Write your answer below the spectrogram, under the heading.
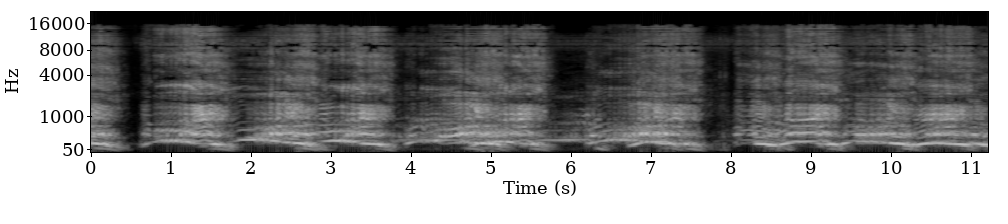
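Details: Lion roaring: a loud, continuous sequence of deep, throaty grunting roars, each a short pulsing heave repeated several times a second, rising and falling in waves with brief dips.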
